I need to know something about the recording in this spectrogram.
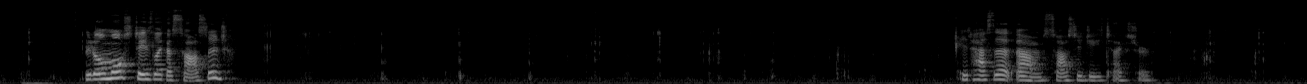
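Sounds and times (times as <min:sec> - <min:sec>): faint wet chewing: 0:00.0 - 0:00.9, 0:02.6 - 0:09.6, 0:11.6 - 0:13.0.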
